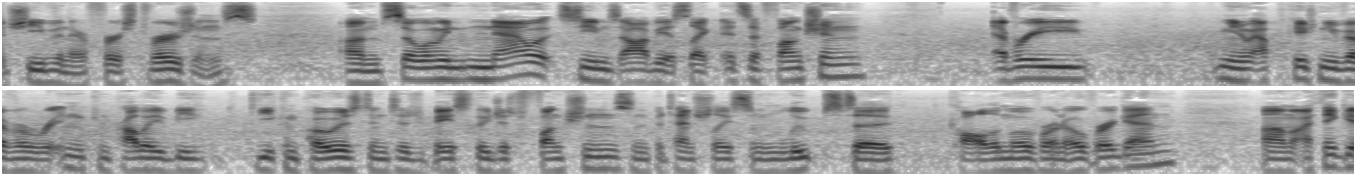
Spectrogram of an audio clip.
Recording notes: From ServerlessConf in Austin. Sorry for the background noise, we had to record outside.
